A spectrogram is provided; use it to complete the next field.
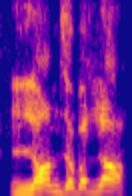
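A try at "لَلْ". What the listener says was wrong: लाम जबर नहीं है। अब देखें, लाम के ऊपर जबर तो है, लेकिन आपको अगला हर्फ भी देखना है। अगर आगे वाले के ऊपर कोई सुकून है या जज्म, तशदीद है, तो आप पहले वाले को दूसरे से मिलाना पड़ेगा।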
